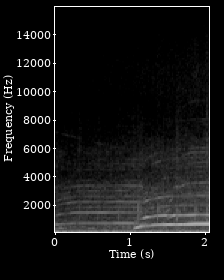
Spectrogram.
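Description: Rally car engine running with a steady low rumble. About a second in, a high-pitched tone rises, holds, and falls away again just after.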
